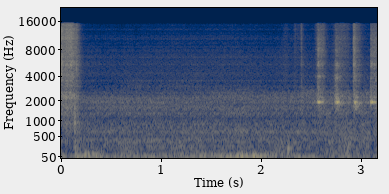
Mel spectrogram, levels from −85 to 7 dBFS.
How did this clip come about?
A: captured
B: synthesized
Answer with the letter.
B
